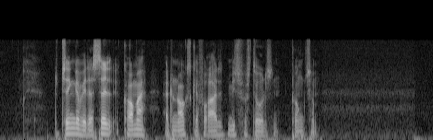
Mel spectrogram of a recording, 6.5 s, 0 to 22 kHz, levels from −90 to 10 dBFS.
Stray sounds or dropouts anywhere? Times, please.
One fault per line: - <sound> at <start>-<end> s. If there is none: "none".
none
